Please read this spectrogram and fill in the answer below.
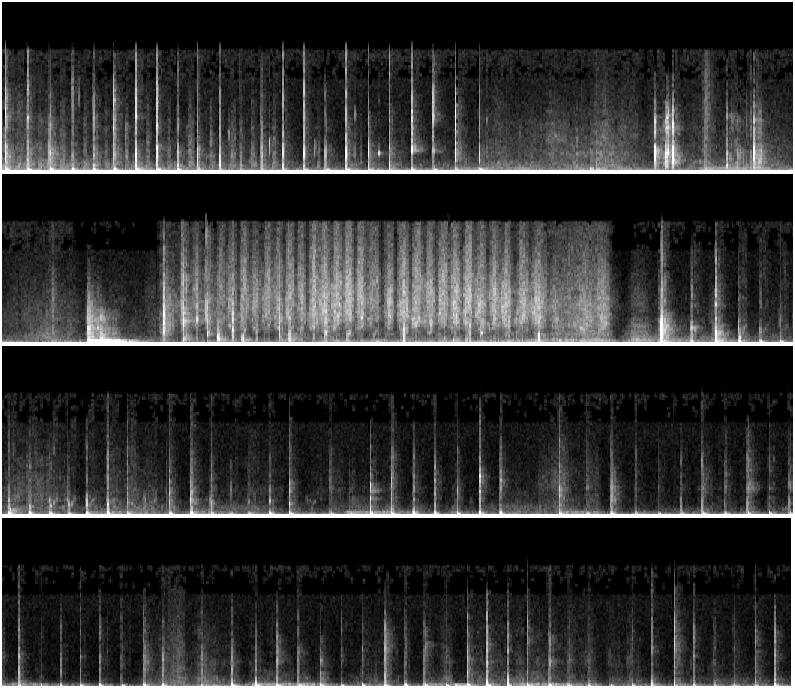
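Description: Hands rubbing aftershave between the palms and patting it on in a quick, even run of light taps, several a second. A few seconds in there is a stretch of steady hissing rubbing, with one heavier thump just before it.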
